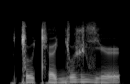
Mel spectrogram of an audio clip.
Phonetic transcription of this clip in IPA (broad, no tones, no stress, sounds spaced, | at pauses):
ǀ u cʰ ə ɟ u ʒ zʲ ø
